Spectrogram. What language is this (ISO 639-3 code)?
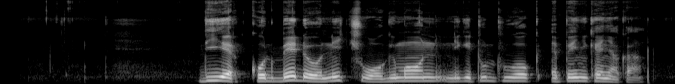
luo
